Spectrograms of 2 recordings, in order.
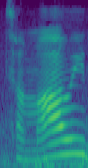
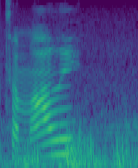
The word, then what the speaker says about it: tamale: You want the tamalei? T is for tamalei. Tamale. Tamale. Is that how you say it? I know it's not tamalei. They don't have those sounds. It's probably tamale.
